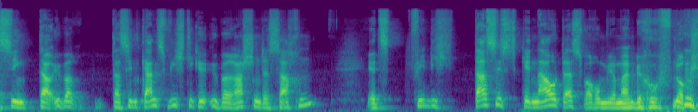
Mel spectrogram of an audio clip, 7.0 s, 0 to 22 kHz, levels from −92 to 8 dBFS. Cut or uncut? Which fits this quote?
uncut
